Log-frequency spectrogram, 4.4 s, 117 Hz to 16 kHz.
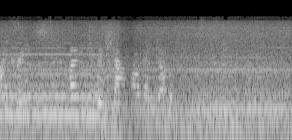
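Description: Cabin noise of a Boeing 777 rolling out after landing: a steady drone from its GE90 turbofan engines with a low hum that drops away about one and a half seconds in, and brief voices in the cabin.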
